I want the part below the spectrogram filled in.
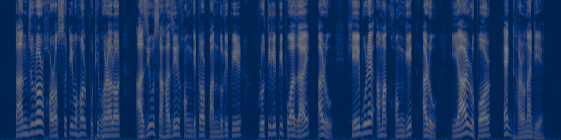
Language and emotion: Assamese, neutral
